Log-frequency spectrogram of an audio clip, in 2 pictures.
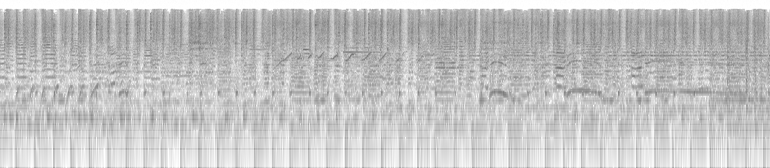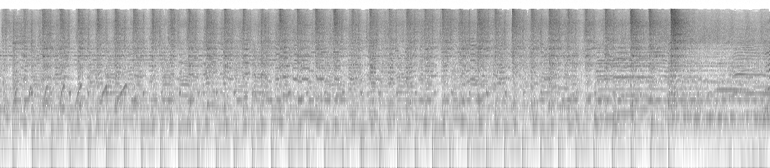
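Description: Live cumbia band playing a steady dance beat on congas and drum kit with hand percussion, and trumpet and trombone lines over it.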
